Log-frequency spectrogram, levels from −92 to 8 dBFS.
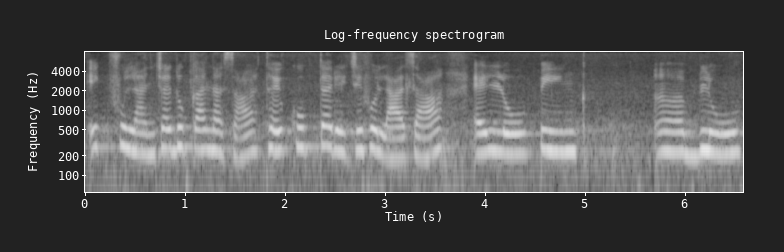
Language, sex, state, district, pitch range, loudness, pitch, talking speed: Konkani, female, Goa, North and South Goa, 220-255 Hz, -14 LUFS, 235 Hz, 125 wpm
